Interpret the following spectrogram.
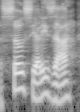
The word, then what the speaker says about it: socializar: Pessoas de todas as idades aproveitam para socializar, Para socializar, she did not pronounce the R at the end like the previous guy.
